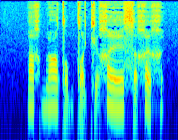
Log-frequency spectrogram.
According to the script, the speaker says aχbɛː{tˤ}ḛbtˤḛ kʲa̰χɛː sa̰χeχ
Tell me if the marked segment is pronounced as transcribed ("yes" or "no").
yes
